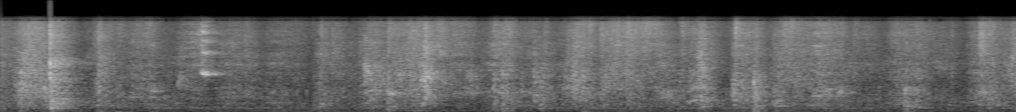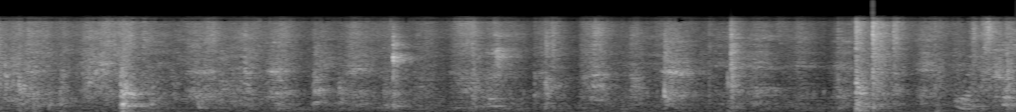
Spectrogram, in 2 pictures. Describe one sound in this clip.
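Two men grapple and thump on a padded mat.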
